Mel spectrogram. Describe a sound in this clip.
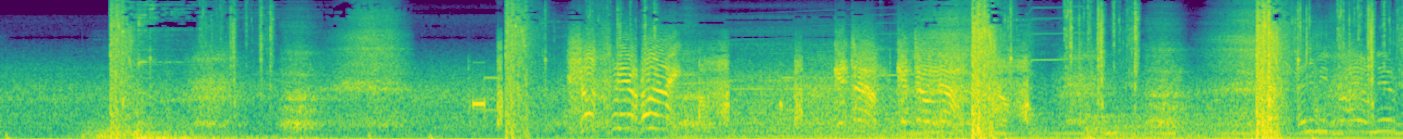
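Guns fire in sharp, loud cracks.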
